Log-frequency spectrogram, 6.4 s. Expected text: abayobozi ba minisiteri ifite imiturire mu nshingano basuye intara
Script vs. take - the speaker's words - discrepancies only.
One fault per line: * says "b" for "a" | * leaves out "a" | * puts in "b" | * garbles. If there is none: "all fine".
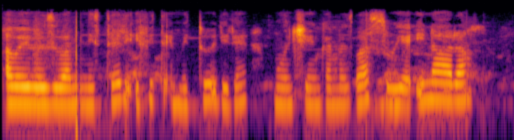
all fine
